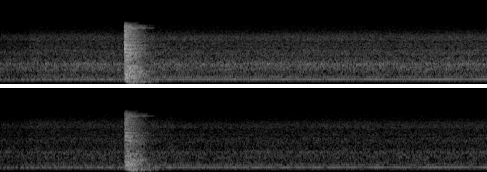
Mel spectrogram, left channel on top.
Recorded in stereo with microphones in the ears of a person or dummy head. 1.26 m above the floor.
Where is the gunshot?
70° left (ahead or behind), 0.5 m.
